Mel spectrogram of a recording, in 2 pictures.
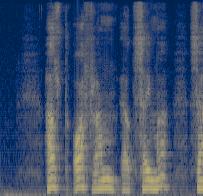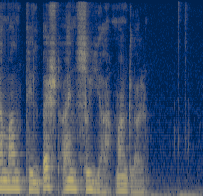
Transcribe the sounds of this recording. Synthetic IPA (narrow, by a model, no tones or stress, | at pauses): halt̪aːfɾamat̪sejma | saːmant̪ʰɪlbɛʂt̪ʰajnsʊjamaŋkla̰ɹ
